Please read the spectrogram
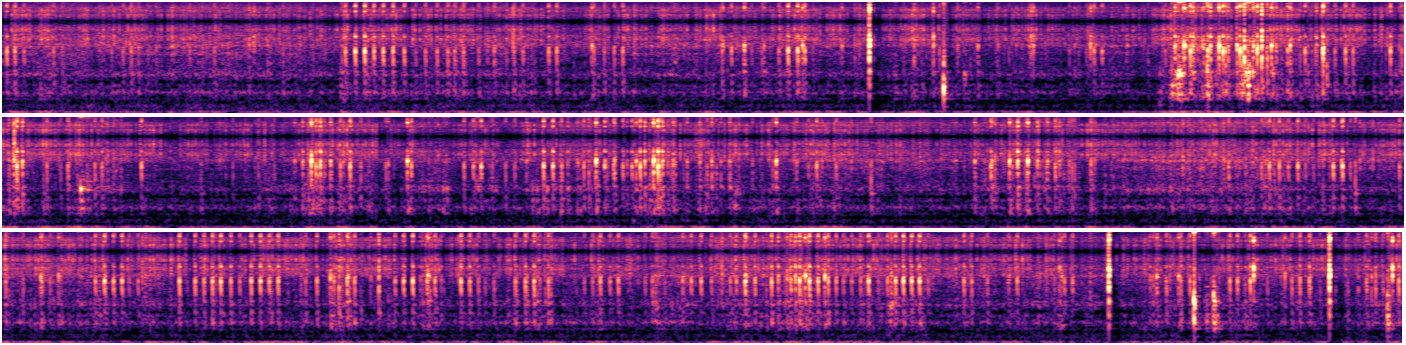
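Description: Mountain bike climbing a gravel road: tyres crunching over the gravel, with scattered clicks and rattles from the bike, over a steady low rumble of wind on the microphone.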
